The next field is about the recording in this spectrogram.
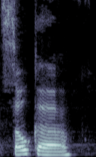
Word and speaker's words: Sokka: You mean Sokka? Am I saying his name right? – Yeah. No, in the M. Night Shyamalan movie, he says Sokka. Oh, you mean Sokka? – My bad, Sokka.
